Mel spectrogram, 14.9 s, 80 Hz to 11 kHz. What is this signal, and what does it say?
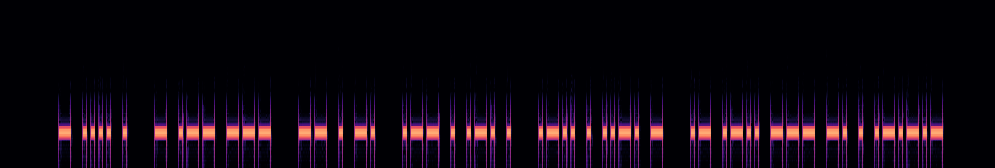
Morse code, heard as a keyed tone, about 20 wpm, 700 Hz. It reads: THE TWO MEN WERE LEFT ALONE.
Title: Sentences from Top 1000 Words 20wpm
